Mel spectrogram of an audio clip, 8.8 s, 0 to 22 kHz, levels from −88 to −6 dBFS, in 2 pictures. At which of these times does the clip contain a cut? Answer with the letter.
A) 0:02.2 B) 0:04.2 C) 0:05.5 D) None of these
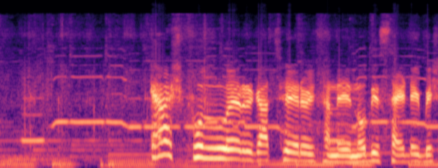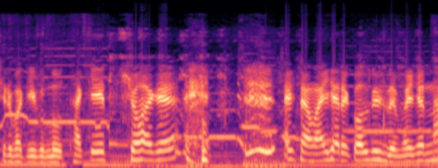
C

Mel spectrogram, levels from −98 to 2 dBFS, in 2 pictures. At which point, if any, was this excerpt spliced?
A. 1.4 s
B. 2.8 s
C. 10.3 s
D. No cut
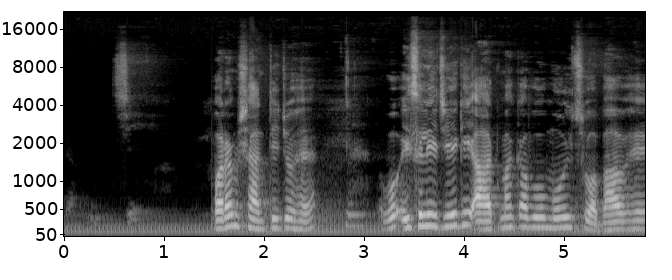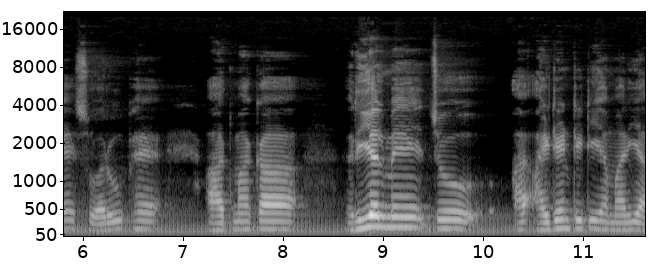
A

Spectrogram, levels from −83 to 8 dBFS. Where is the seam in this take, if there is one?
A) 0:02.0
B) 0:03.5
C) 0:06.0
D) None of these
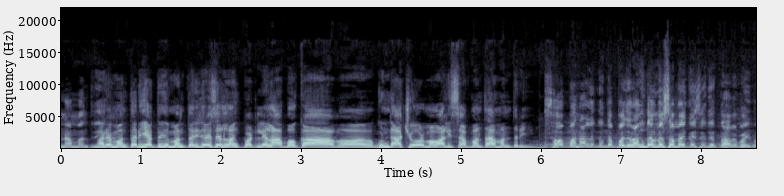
C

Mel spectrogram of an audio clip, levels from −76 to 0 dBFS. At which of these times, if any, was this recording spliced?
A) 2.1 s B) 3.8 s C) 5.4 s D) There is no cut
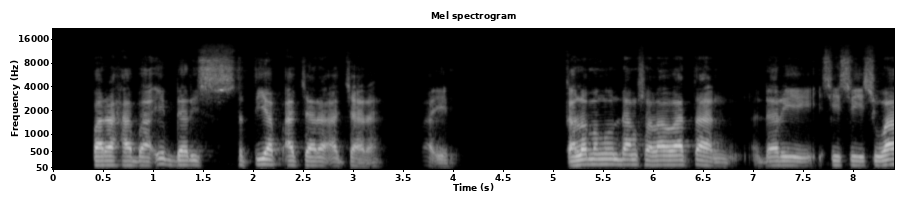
B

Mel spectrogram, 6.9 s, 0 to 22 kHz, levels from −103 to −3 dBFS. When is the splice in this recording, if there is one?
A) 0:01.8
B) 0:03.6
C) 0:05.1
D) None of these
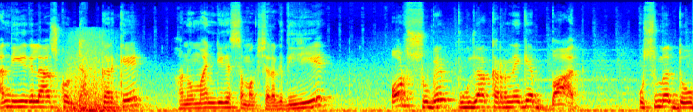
D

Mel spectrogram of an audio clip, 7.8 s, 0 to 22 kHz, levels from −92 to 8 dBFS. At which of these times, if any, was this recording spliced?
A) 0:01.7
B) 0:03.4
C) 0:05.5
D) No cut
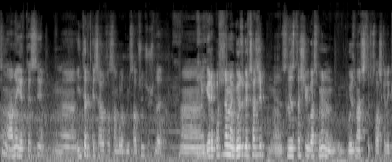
B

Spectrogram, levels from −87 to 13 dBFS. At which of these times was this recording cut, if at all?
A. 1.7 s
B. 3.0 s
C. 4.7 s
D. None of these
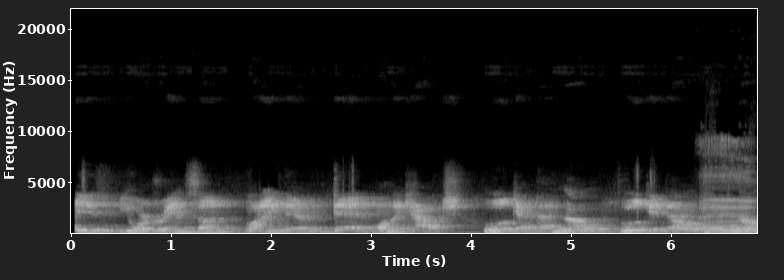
D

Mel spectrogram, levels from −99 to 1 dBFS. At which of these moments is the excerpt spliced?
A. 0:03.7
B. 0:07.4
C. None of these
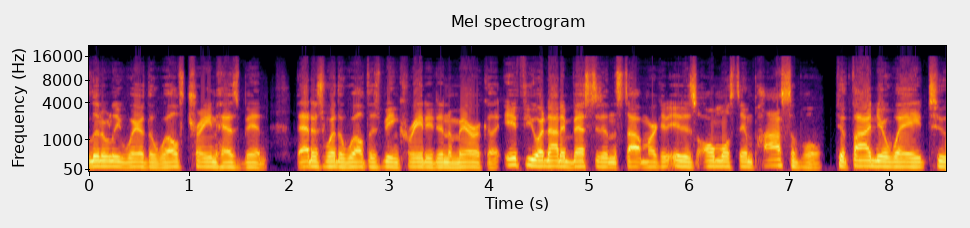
B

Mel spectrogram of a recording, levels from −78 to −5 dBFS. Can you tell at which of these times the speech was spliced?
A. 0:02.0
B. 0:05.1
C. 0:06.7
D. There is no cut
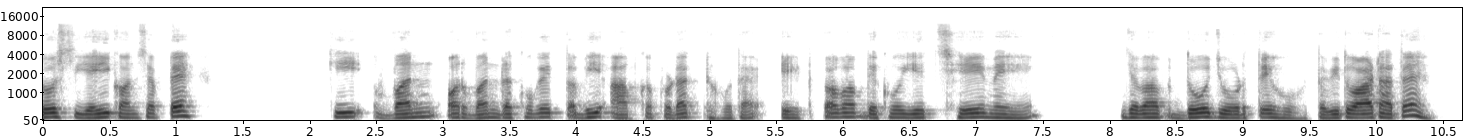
B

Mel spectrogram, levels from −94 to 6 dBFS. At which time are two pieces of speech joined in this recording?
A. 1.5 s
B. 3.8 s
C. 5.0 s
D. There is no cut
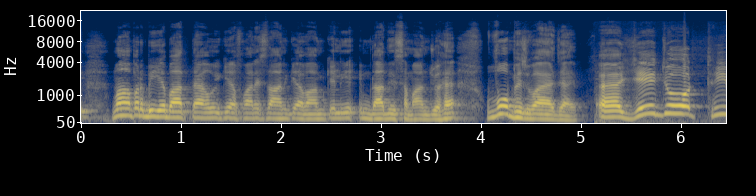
D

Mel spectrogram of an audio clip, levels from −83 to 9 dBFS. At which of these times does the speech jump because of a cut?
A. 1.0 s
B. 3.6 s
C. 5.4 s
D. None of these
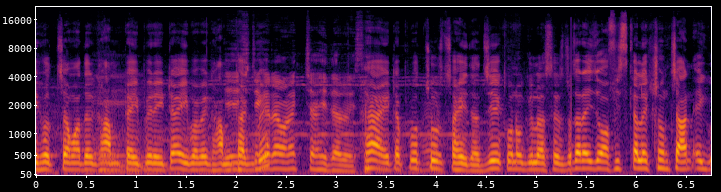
C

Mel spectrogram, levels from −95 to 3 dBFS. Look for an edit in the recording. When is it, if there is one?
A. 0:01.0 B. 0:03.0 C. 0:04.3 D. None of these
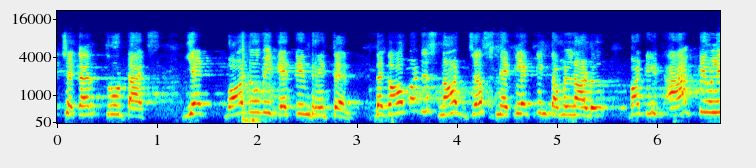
B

